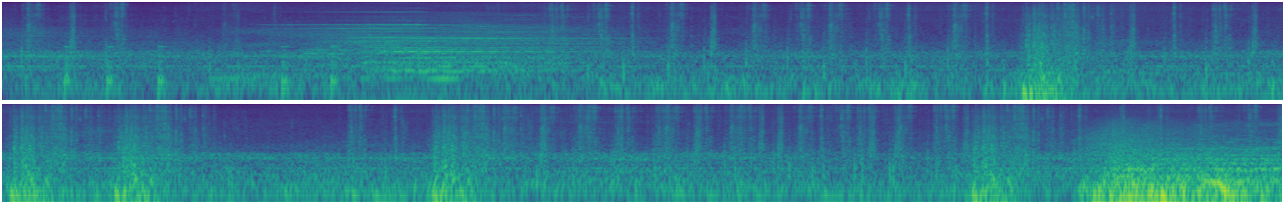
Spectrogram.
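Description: Armoured footsteps clatter on stone.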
